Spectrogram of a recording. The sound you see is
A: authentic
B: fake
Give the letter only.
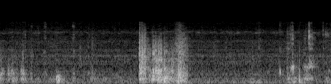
A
